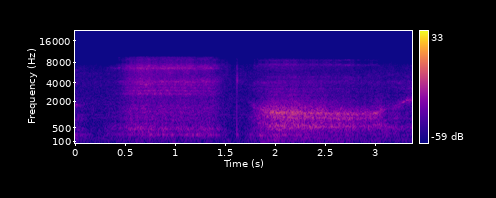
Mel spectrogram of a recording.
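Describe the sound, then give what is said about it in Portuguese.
A long, deep breath drawn in, then a brief pause before an even fuller, airy exhale, with no talking. “Inspira aquela respiração bem profunda, solta o teu pensamento agora.”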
